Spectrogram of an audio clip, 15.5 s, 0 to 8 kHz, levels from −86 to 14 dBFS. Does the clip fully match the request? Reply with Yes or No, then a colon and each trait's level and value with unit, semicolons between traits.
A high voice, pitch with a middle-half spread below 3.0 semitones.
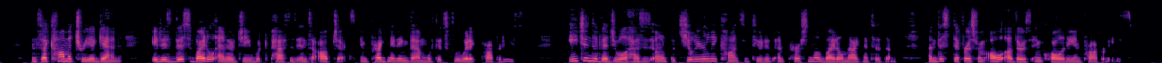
No: high, 215 Hz; average, 3.9 semitones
